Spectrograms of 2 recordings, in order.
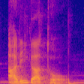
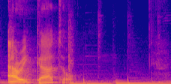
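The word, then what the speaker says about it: ありがとう: Unlike English, when you speak Japanese, all the syllables are pronounced equally, and so there's no stressing or sustaining. So for example, when I say thank you in Japanese, I pronounce this as arigato.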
